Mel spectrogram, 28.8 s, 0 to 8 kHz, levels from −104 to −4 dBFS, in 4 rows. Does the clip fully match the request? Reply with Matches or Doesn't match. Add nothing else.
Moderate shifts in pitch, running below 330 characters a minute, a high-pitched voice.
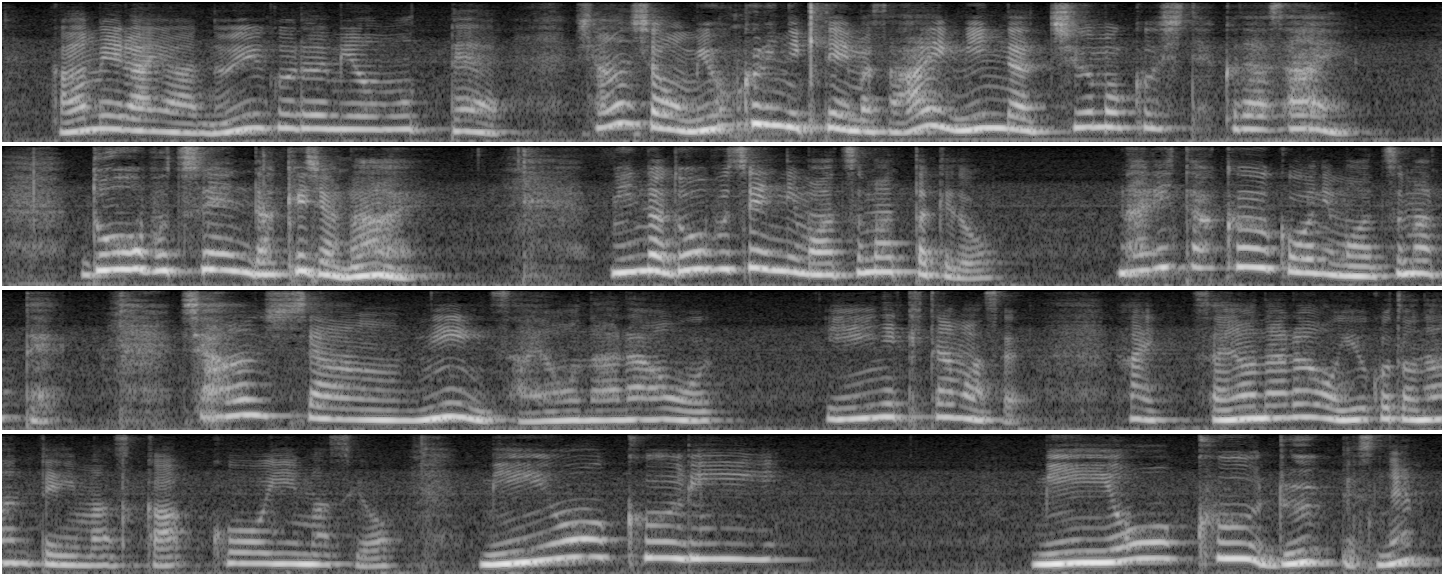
Doesn't match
